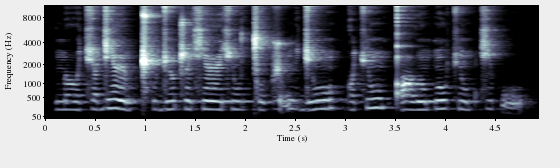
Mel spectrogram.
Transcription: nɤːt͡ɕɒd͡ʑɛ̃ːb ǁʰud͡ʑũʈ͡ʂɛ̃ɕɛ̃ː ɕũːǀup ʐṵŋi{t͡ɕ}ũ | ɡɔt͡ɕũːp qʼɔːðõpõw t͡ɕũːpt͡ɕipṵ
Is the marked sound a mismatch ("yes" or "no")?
yes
